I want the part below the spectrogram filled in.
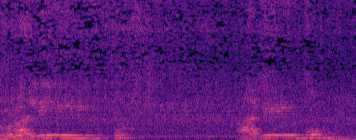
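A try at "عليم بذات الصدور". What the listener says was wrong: হুম, গুণনাটা হচ্ছে না 2 সেকেন্ড স্থায়ী হবে গুণনা। আলিমুম বিজাতিস সুদূর। আলি, এখানে লামের নিচে যে জেরের পাশে জজমালা ইয়া একালি বাদ। আলিমুম বিজাতিস সুদূর। আলিমুম বিজাতিস সুদূরি।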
